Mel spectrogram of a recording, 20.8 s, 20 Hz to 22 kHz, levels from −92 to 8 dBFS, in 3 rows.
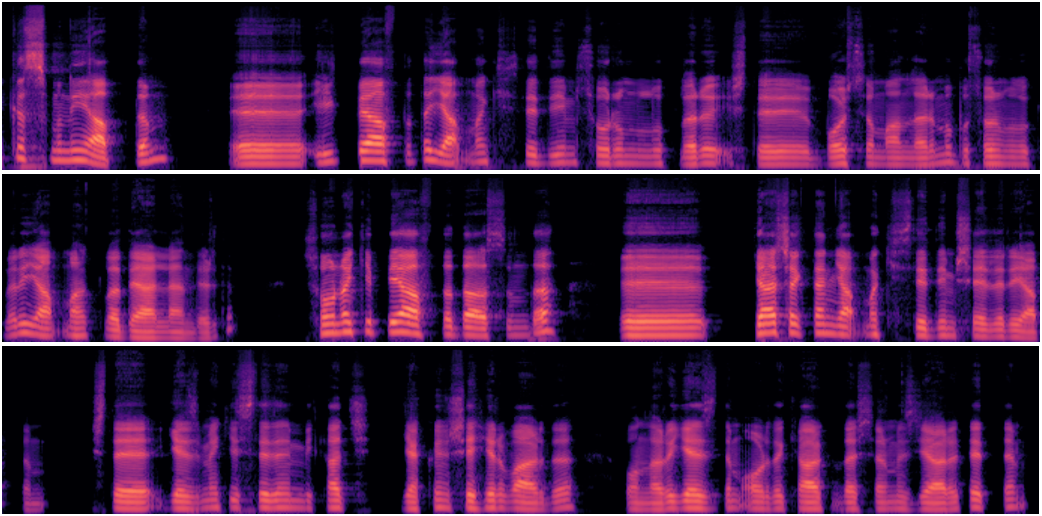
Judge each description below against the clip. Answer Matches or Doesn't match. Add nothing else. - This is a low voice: Matches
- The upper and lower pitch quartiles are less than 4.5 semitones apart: Matches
